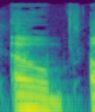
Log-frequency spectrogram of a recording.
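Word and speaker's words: Åberg: Lucas Oberg. Do you like Oberg or Oberg? – Lucas. – I'm sorry, Ludwig. – Ludwig. It's Oberg.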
